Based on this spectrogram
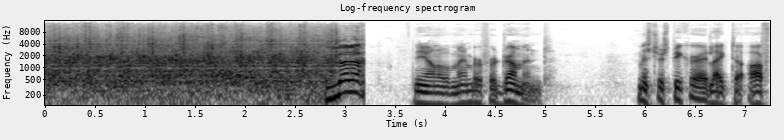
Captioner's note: some Applause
